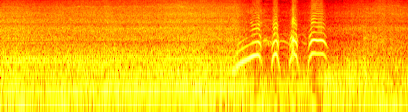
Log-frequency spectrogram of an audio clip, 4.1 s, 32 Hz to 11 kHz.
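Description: A Yamaha R7 motorcycle engine drones steadily in third gear near 4000 rpm, then revs rise and fall in several quick bursts near the end, the pitch sweeping up and dropping with each twist of throttle.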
